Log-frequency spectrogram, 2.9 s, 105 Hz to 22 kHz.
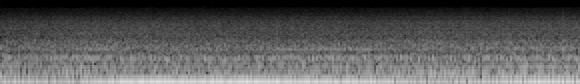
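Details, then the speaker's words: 2004 Nissan Cube 3 idling with everything refitted: a deep, steady, even rumble without stumbling or the earlier shaking; it is now running smoothly. "I've got my car running very good now, no more shaking."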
